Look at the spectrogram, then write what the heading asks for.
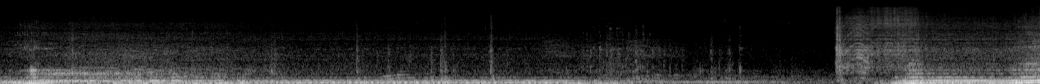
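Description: Jeep Wrangler engine running steadily while the vehicle works through deep snow; the sound fades low for a couple of seconds, then comes back loud suddenly about eight seconds in.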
